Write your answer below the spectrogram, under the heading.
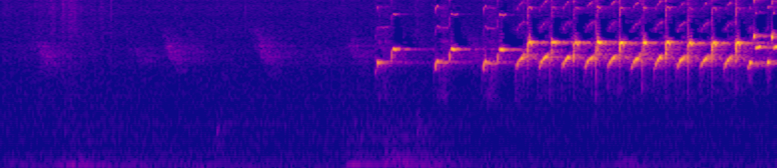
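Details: Goldfinch × canary hybrid singing a clean song meant to stimulate males and tutor young birds; after quiet low thumps, clear high notes build into a fast, steady series of repeated twittering phrases.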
